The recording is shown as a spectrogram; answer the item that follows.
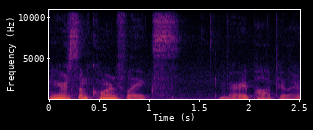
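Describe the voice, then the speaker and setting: A man speaks fairly slowly at a medium pitch with ordinary pitch variation. Noticeable background noise runs behind him. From Canada. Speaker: gaming streamer. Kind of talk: casual live-stream chat. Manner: mumbling at times.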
